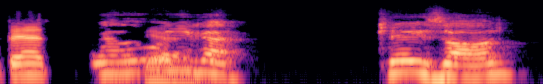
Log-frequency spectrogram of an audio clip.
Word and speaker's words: Quezon: you got Quezon, which starts Yep. with a Q, but it's pronounced Yep. with a K.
